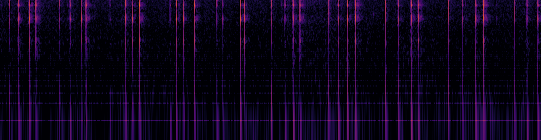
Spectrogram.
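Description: Fingernails tap and scratch a small clear glass jar candle with green wax, held close to the mic. About thirty quick, dry, bright clicks come in uneven bursts, each dying out almost instantly, with a faint scratching between them.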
